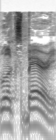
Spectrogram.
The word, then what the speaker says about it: Wilkes-Barre: So you could say it's pronounced, it should be pronounced Wilkes-Barre, because that's how that guy's name, the guy's name was Barre. – It's a weird spelling for Barre. – Yeah. – B-A-R-R-E.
